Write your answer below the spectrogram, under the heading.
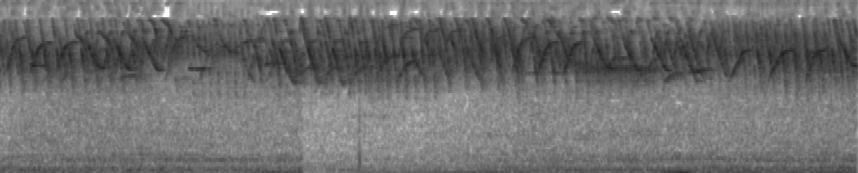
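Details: Several canaries singing together in a contest-like setting meant to toughen competition birds; a long, dense stream of high twittering trills and zigzag sweeps, barely pausing, with a soft low hum and a brief dip near three seconds.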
